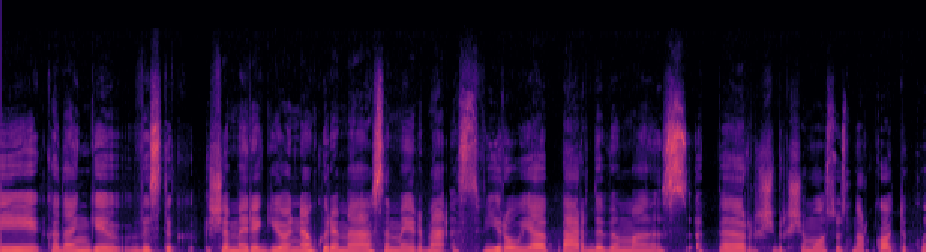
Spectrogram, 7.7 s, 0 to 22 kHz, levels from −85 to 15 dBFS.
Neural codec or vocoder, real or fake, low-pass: none; real; 19.8 kHz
